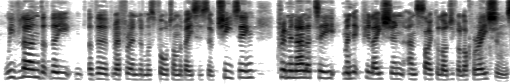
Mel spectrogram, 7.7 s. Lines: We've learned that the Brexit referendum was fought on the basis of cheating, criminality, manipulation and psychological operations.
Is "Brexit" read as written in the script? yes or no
no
